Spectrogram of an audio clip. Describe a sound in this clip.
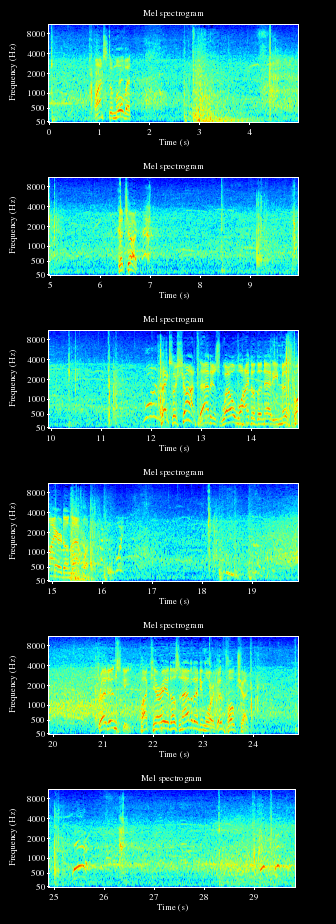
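Hockey sticks click sharply against a puck.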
